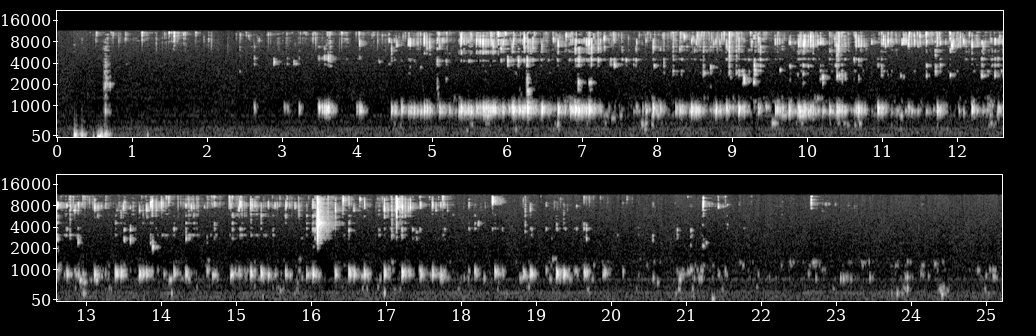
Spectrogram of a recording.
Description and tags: Liquid Down a Facebowl Drain (Noise Reduced)
This is a small amount of liquid being poured into a drain about the size of a silver dollar.
The original recorded captured the apartment's heating system. I used noise reduction, then normalized the waveform.
bathroom, face-bowl, liquid, trickle, water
